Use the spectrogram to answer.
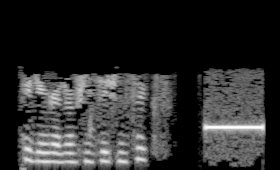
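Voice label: Fire Dispatch, Scanner audio recording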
